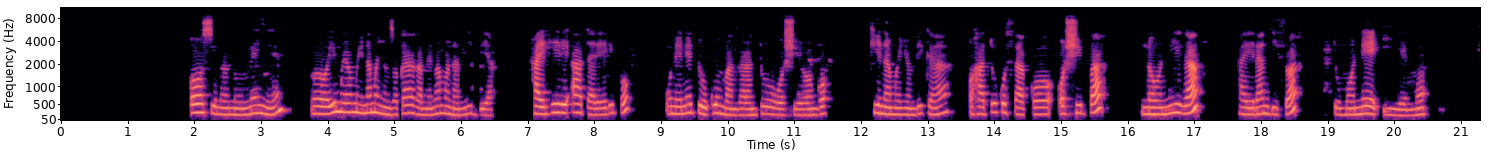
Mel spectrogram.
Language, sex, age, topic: Oshiwambo, female, 25-35, agriculture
